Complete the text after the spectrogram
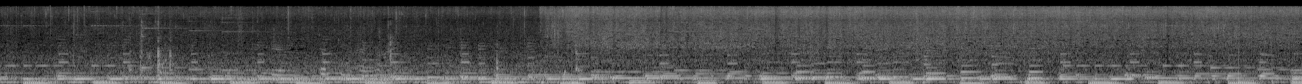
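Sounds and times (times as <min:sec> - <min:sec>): background music with steady beat: 0:00.0 - 0:13.0
food sizzling in hot oil: 0:00.0 - 0:13.0
spatula moving food in a wok: 0:04.6 - 0:13.0.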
